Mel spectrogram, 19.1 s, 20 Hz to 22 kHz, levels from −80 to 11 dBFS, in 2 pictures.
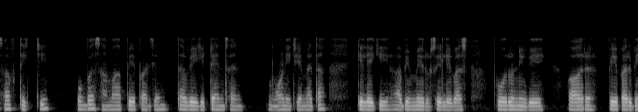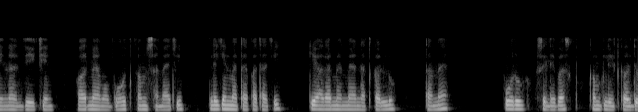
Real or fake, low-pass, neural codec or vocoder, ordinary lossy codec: real; 5.4 kHz; none; none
